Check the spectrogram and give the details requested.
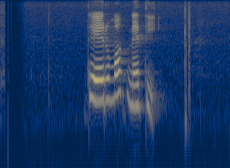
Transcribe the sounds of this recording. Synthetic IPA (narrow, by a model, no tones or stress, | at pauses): t̪eːɾumɐknæt̪i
